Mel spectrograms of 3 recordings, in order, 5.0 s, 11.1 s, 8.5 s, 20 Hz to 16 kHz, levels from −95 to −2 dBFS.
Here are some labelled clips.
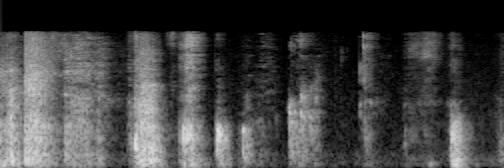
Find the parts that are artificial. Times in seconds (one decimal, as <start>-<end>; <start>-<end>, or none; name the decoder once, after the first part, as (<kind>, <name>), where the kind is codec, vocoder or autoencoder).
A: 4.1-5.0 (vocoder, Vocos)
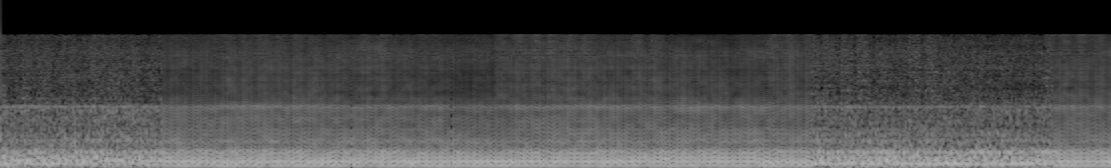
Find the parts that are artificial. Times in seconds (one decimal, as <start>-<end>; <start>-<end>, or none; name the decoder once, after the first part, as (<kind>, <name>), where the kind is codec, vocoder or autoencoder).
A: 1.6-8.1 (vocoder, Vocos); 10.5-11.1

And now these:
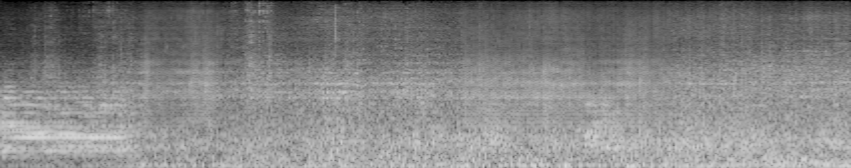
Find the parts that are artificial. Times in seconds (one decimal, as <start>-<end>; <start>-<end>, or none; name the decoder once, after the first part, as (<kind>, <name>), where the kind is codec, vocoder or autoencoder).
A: 1.4-2.2 (vocoder, Vocos); 4.6-6.7

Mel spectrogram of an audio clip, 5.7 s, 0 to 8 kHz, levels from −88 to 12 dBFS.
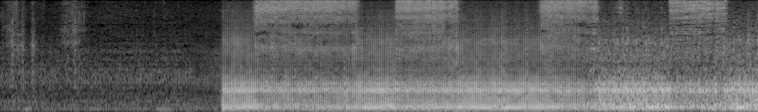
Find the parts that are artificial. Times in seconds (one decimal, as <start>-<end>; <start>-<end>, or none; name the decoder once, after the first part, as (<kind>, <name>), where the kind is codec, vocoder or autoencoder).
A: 1.4-4.4 (vocoder, Vocos)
